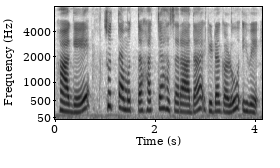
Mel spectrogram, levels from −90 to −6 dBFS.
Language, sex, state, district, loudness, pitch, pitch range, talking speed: Kannada, female, Karnataka, Bidar, -19 LUFS, 230 Hz, 205-265 Hz, 100 wpm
